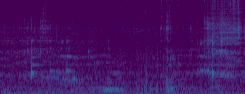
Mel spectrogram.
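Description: Near silence: a man drinking quietly from a metal tumbler, with two faint small clicks, one shortly after the start and one near the end.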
